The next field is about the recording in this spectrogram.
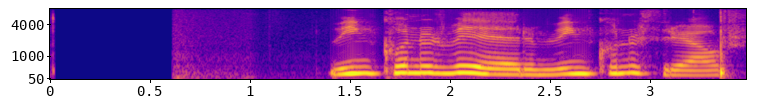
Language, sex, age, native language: Icelandic, female, 50-59, Icelandic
